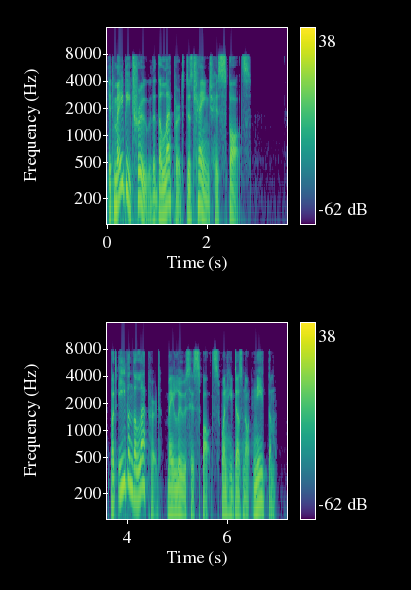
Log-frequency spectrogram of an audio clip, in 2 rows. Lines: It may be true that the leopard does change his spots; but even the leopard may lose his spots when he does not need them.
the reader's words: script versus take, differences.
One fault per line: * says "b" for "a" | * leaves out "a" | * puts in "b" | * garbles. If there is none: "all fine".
all fine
